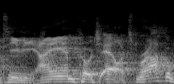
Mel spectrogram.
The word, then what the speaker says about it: Maroko: I am Coach Alex Maroko, pronounced just like the country. You just heard me say it, but spelled absolutely nothing like it.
